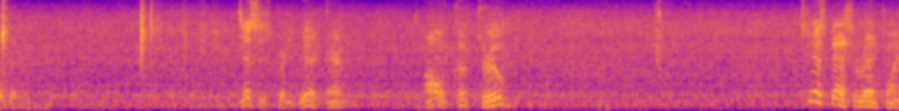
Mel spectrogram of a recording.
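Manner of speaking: hushed, breathy talk with mouth full. Tasting the food they just cooked, talking with mouth full. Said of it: "with your mouth full".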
